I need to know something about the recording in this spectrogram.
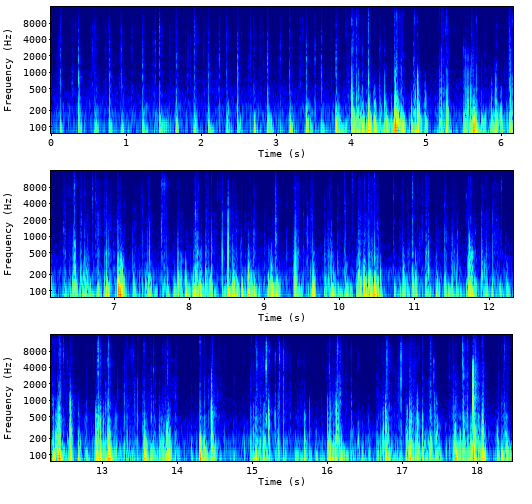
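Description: A plastic sleeve crinkles and crackles close up as hands flex it.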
